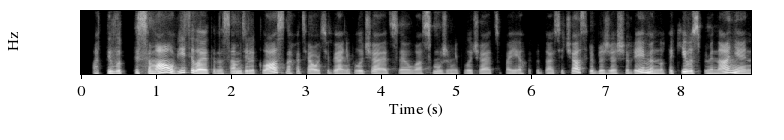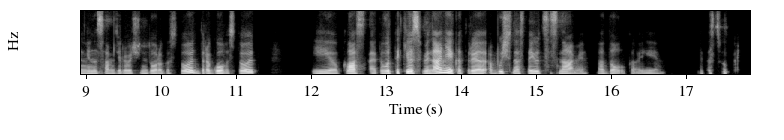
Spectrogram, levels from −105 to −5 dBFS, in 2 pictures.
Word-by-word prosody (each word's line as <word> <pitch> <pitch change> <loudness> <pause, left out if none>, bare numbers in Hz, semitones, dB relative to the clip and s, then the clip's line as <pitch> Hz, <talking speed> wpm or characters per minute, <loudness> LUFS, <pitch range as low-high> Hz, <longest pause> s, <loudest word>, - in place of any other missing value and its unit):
А 165 - -12
ты 180 - +3
вот, 170 0 0
ты 185 - -2
сама 185 +11 +8
увидела, 210 0 +4
это, 155 +1 +5
на 160 0 -7
самом 175 +3 -3
деле, 165 -1 -3
классно, 165 +2 +2
хотя 160 -1 -7
у 160 - -4
тебя 160 0 -7
не 160 -1 -10
получается, 160 -2 -7
и 150 - -7
у 150 - -9
вас 150 0 -8
с 150 - -14
мужем 160 -2 -9
не 150 - -13
получается 155 -1 -11
поехать 150 -1 -11
туда 145 0 -12
сейчас 155 +8 -3
или 170 - -5
в - - -18
ближайшее 160 -1 -7
время, 195 +5 +4
но 160 -1 -4
такие 170 +5 +2
воспоминания 170 +4 +1
они 160 0 -5
на 165 0 -4
самом 160 -1 -7
деле 160 0 -9
очень 160 +1 -8
дорого 155 -2 -7
стоят 180 +7 0
дорогого 165 -2 -1
стоят 180 +8 -1 0.7
и, 155 -1 -4
э, 155 -1 -4
классно. 160 -1 0
Это 160 +3 -8
вот 170 0 +2
такие 190 0 +4
воспоминания, 180 +3 +5
которые 165 -1 -1
обычно 180 +2 -4
остаются 165 0 -3
с - - -4
нами 155 -2 -5
надолго. 155 -2 -10
И 150 +1 -14 0.5
это - - -19
супер. - - -18
160 Hz, 195 wpm, -21 LUFS, 155-170 Hz, 0.7 s, сама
